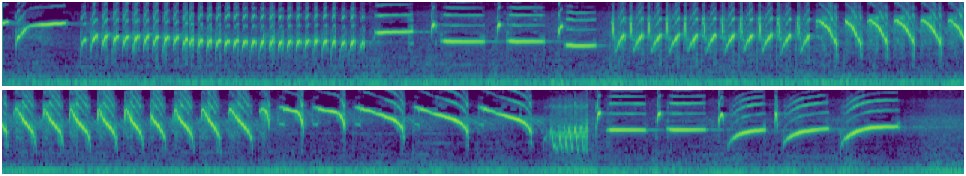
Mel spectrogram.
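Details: Canary song meant to stimulate canaries into singing: a sustained warbled tone, short clipped notes, then a long fast trill of downward-sweeping whistles slowing into spaced swoops and rising notes.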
